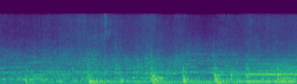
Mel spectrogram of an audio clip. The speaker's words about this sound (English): opens her eyes to the swarming insects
